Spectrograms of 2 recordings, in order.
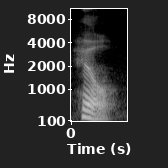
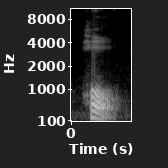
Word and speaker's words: he'll: yo yo third person he will becomes heal we'll usually reduce that and change the vowel to it so it sounds like Hill he'll be back later or we might reduce it to the schwa so it sounds more like just the H sound and the dark L whole be back later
